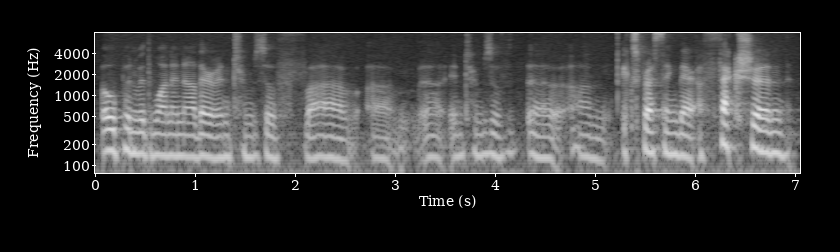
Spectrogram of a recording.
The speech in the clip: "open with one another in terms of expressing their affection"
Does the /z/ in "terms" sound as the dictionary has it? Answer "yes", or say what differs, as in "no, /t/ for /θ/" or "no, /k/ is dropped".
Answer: yes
